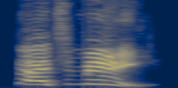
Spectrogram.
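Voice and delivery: excited reveal. Real, not acted. Full disclosure laugh-reveal.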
